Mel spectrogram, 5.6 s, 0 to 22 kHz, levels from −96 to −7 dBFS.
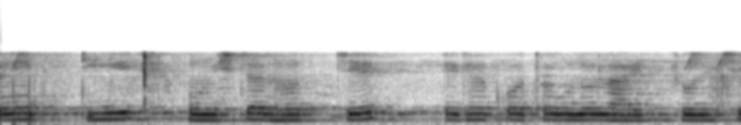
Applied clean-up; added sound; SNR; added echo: none; Shatter; 12 dB; reverberation time 1.6 s.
